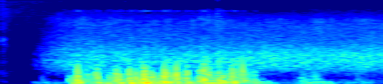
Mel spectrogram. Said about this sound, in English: Chase those leaves. Yeah, those leaves are blowing. I've got to get them.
